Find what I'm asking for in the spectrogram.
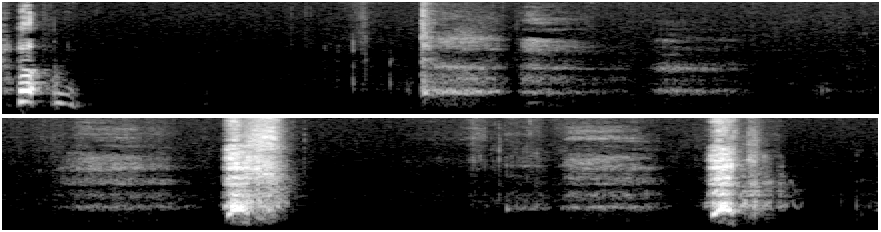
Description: Such bad hayfever, I was sneezing and congested for hours. I tried to stifle most of these but a few escaped!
